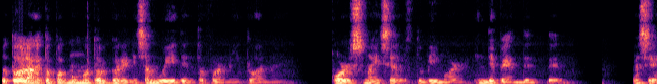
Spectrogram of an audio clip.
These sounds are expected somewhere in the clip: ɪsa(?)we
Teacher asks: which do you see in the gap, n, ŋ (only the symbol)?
ŋ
